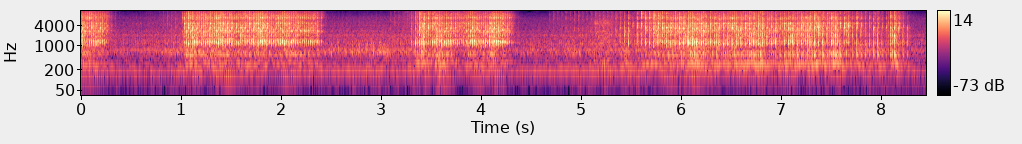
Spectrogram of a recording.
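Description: A wood lathe cuts a pine toy car, giving loud bursts of rough, rasping shaving that come in three main runs with quieter gaps between, the last one long and steady.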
